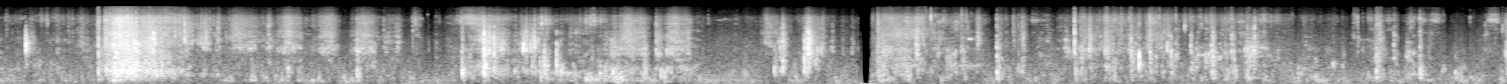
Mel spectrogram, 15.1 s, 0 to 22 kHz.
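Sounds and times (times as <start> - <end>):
cornstarch squeaky crunching: 0.4 - 2.8.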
